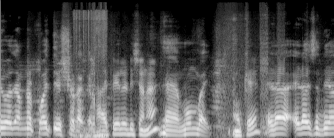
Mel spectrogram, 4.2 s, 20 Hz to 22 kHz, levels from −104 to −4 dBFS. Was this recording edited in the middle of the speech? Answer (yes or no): yes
